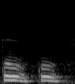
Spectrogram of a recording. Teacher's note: قوف جو ہے یہ موٹا ہے، اس کے اوپر پیش ہے، تو کمپلیٹ رولنگ کریں گے ہم لپس کی۔ قوف کو مخرج سے پکڑ کر اسے ہم نے ضمہ دینا ہے، ٹھیک ہے۔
